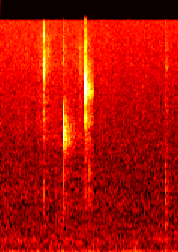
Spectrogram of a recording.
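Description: Three short, sharp clicks in the first half, as a silicone spatula drops spoonfuls of mayonnaise onto crumbled egg yolk in a stoneware bowl.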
